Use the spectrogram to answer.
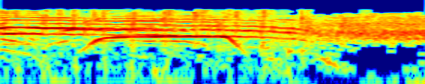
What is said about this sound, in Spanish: y quiero un aplauso de todos los que están aquí, la mejor bartender de México.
